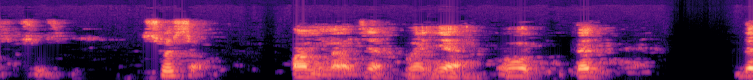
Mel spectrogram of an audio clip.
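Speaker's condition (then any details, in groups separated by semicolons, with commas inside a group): Cerebral palsy, spastic diplegia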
